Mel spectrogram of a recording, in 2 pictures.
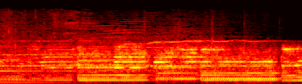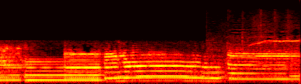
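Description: Country band playing an instrumental passage led by guitar, with long held notes that bend gently in pitch.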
